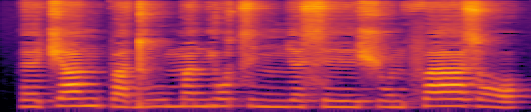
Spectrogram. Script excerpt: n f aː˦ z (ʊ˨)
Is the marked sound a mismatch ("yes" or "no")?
yes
